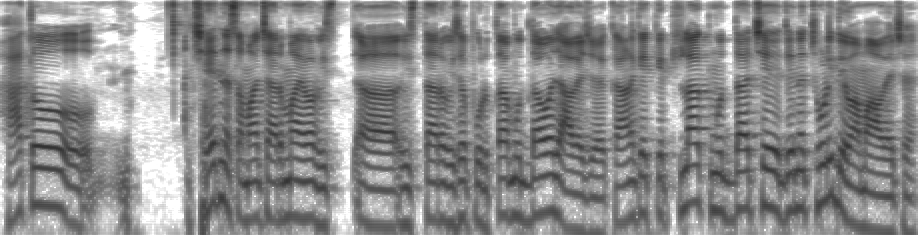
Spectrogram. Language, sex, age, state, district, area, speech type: Gujarati, male, 30-45, Gujarat, Ahmedabad, urban, spontaneous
